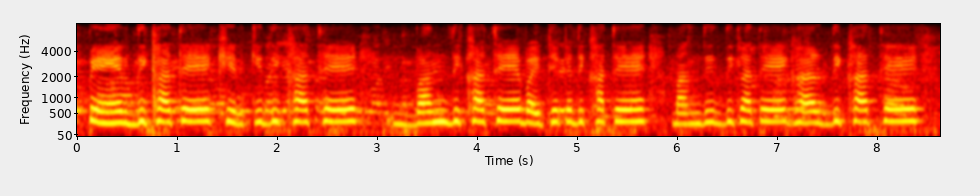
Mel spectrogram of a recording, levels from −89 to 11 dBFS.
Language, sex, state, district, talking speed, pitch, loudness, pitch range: Hindi, female, Chhattisgarh, Kabirdham, 130 wpm, 295 Hz, -14 LUFS, 280-305 Hz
